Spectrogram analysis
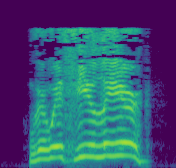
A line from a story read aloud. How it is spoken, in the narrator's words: Caius's voice called out from behind me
